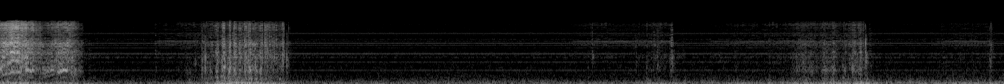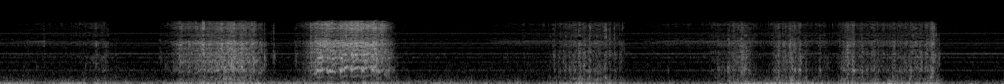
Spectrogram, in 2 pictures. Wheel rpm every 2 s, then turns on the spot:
20, 10, 0, 10, 0, 10, 40, 10, 10, 10.
2-4 16-20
